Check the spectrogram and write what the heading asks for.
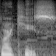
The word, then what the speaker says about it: Marquis: And I was like, or no, it was Marquise, is how he pronounced it, which was weird.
